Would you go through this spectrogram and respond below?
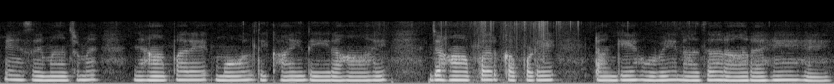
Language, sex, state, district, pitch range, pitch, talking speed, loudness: Hindi, female, Rajasthan, Jaipur, 190-200 Hz, 195 Hz, 145 wpm, -15 LUFS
